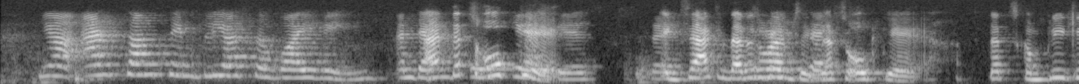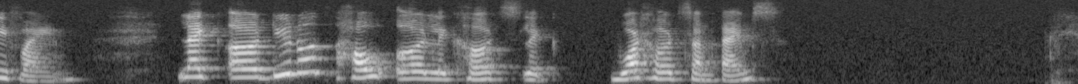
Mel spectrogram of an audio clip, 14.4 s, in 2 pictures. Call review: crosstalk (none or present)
present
